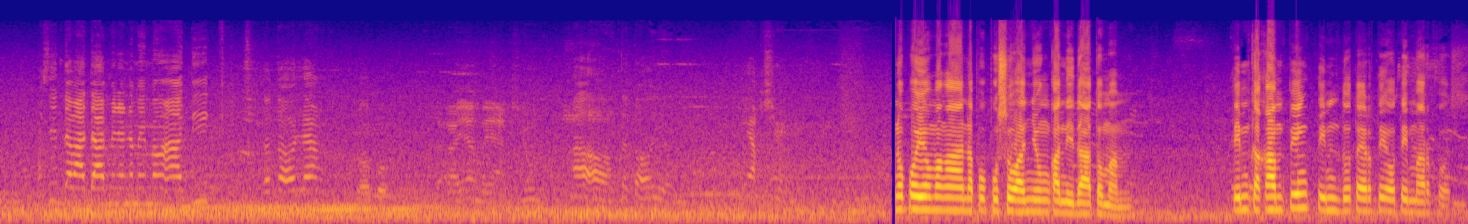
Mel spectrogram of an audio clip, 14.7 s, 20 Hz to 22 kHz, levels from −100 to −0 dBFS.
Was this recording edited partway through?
yes; 1 cut; at 9.0 s

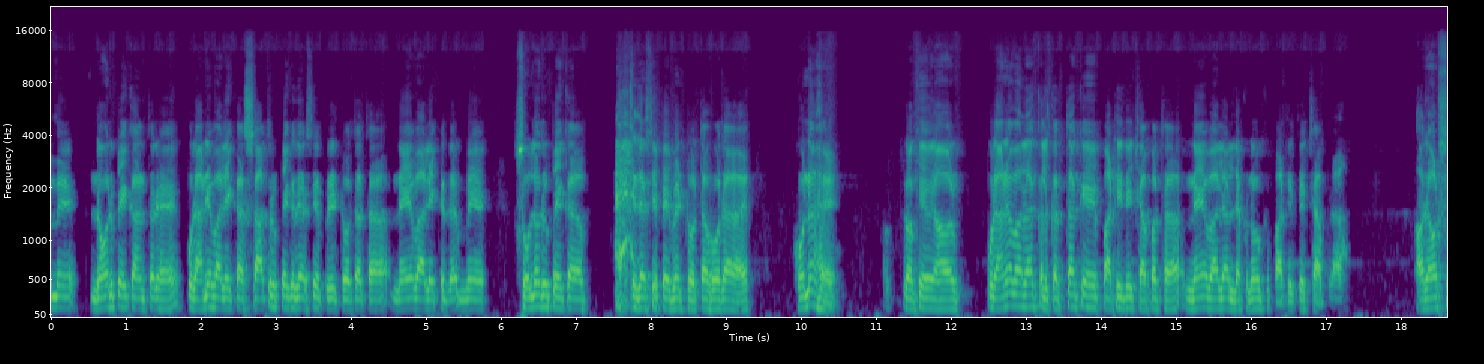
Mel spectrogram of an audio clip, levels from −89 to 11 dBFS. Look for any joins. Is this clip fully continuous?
yes; 0 cuts

